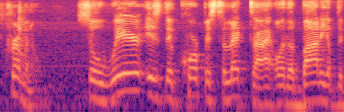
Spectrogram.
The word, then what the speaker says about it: corpus delicti: There's a term called corpus delicti. Did you hear that clear? Yeah, corpus delicti, yeah. All right, let me spell it out for everybody real quick.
